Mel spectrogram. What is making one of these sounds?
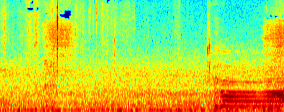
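Gloved hands scrape and dig through loose soil close by.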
